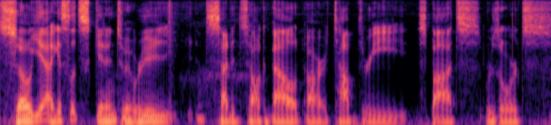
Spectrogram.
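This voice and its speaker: A man with an American accent and a normal speaking voice talks at a fairly slow pace and fairly low pitch, with fairly even intonation and hardly any pauses, on a very clean recording with a silent background. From Maryland. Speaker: podcast host. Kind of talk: casual chat.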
